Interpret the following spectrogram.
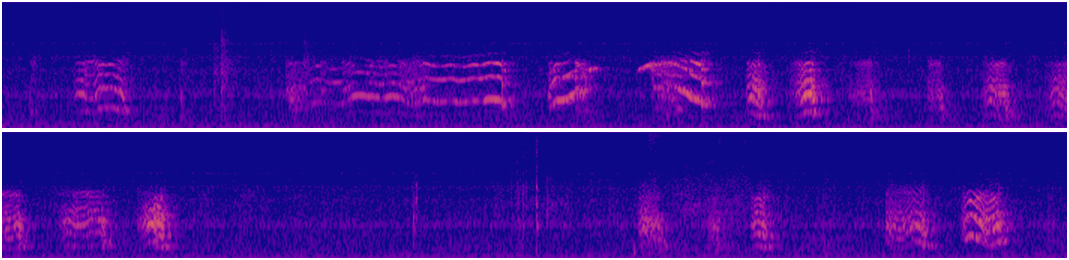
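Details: Three-day-old puppies whimpering and yipping: a run of thin, wavering, high squeaks, some rising and falling, repeated in short bursts over a steady low hum, with a brief quiet gap before more squeals.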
